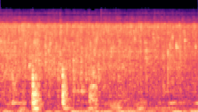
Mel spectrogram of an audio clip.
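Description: Squid balls frying in a hot pan for Japanese-style pancit ramen, a steady close sizzle broken by several sharp crackles and stirring scrapes, with no talk.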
